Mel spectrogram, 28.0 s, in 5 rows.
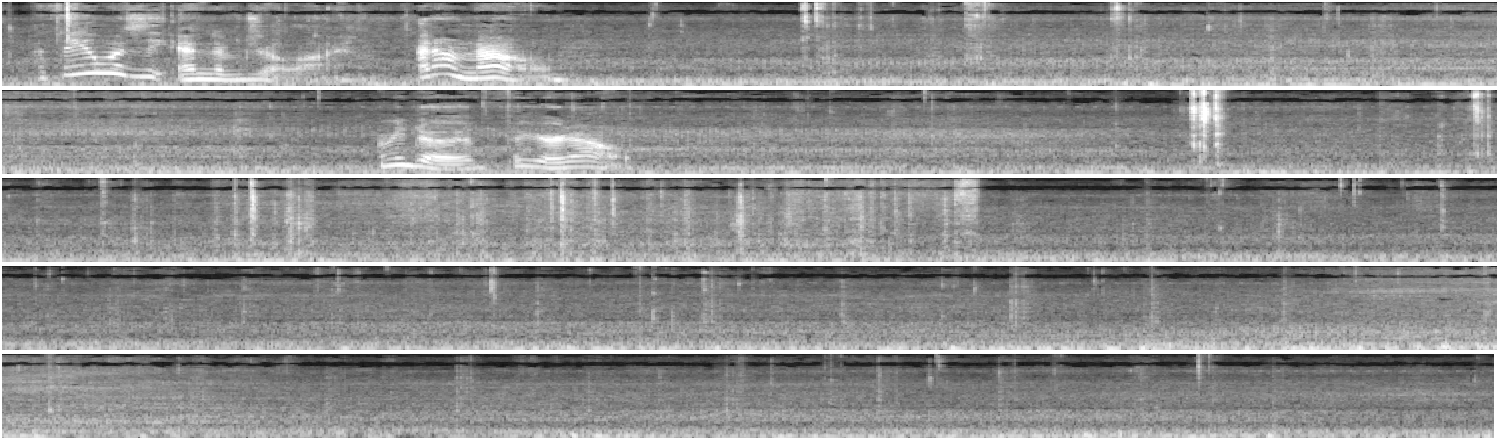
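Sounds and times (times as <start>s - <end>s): soft chewing: 2.3s - 6.6s, 8.4s - 27.6s
crunching chips: 2.9s - 5.9s, 9.9s - 23.0s.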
